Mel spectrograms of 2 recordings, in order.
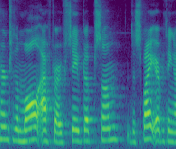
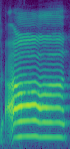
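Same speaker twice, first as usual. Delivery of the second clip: long, high groan of frustration; loud exasperated groan; 7 semitones higher, 8 dB louder than usual. Real, not acted. Streamer overwhelmed by forgetting a birthday, groaning.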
